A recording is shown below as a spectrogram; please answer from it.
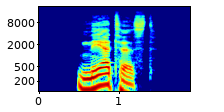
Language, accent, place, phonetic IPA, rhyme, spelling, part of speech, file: German, Germany, Berlin, [ˈnɛːɐ̯təst], -ɛːɐ̯təst, nährtest, verb, De-nährtest.ogg
- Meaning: inflection of nähren: 1. second-person singular preterite 2. second-person singular subjunctive II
